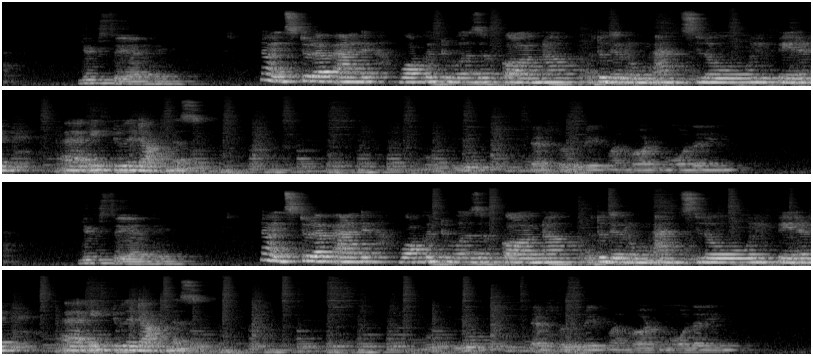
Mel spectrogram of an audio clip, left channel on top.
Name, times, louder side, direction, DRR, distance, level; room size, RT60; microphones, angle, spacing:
voice 1, 0.8-1.7 12.2-12.9 13.3-15.4, equal, 10° left, -8 dB, 1.9 m, -31 dB
voice 2, 2.6-8.2 8.7-10.0, equal, 10° right, -7 dB, 2.0 m, -21 dB
sound 1, 4.3-13.9, right 1 dB, 45° right, 1.6 m, -36 dB
7.6 x 4.2 x 3.5 m, 0.77 s
head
